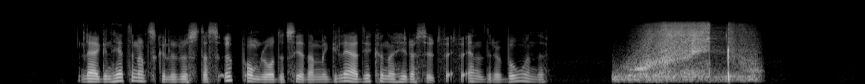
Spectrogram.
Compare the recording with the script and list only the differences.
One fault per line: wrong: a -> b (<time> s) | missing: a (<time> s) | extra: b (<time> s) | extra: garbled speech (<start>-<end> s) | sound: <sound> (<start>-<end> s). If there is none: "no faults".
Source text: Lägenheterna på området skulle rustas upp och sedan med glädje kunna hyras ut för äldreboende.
missing: på området (1.4 s)
wrong: och -> området (2.5 s)
extra: för (4.5 s)
sound: whoosh (6.1-7.7 s)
